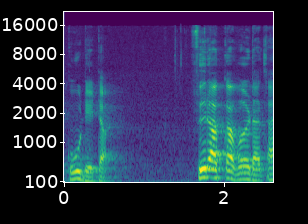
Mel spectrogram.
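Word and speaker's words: coup d'état: ही रहता है तो फिर इसे कहते हैं कुडेटा फिर आपका वर्ड आता है डेजाव डेजावू डेजाव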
